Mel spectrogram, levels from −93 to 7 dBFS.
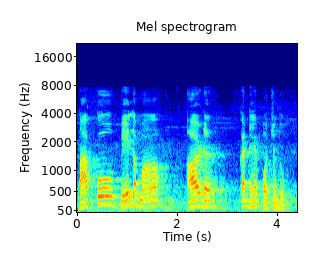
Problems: constant background noise, echo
